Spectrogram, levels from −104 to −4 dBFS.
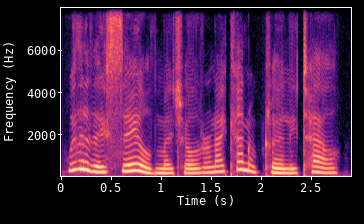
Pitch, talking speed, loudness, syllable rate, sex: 260 Hz, 185 wpm, -14 LUFS, 5.1 syllables/s, female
